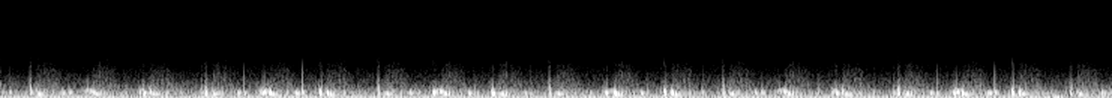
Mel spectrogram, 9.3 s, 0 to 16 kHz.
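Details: Womb-sound sleep aid for babies: muffled regular low thumping heartbeat, about 125 a minute, under a steady soft hum of flowing white noise, a womb-like heartbeat sound.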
